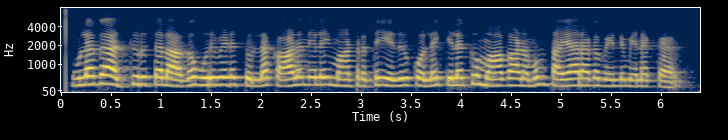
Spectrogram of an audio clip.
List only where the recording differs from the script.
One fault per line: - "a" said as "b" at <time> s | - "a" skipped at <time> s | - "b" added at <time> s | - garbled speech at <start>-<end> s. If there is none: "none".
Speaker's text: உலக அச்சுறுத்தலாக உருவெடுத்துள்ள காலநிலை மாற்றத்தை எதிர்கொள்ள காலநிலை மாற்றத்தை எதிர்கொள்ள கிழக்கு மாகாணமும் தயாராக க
- "காலநிலை மாற்றத்தை எதிர்கொள்ள" skipped at 3.8 s
- "வேண்டும் என" added at 5.4 s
